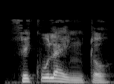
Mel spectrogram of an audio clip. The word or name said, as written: feculento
